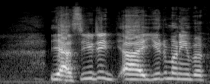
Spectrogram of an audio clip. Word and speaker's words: Eudaimonia: That's the official pronunciation. He just said it. Eudaimonia, I got you.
